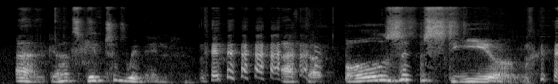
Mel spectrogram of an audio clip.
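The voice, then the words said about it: Duke Nukem impression. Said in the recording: “Duke Nukem impression”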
